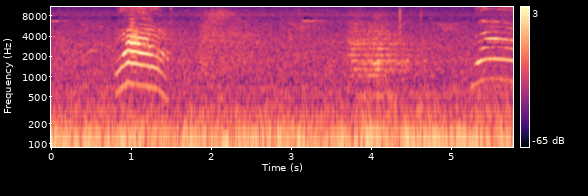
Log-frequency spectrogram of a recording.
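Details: ['Lonely kitten crying for its mother: one clear arched meow, a fainter cry in the middle, and a rising meow at the end, with a low hum underneath.']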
